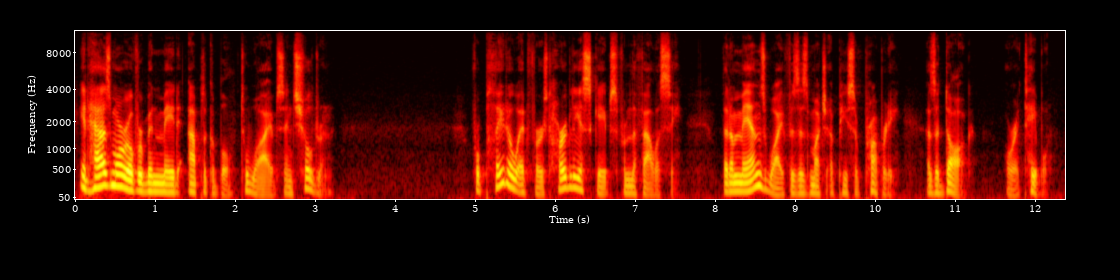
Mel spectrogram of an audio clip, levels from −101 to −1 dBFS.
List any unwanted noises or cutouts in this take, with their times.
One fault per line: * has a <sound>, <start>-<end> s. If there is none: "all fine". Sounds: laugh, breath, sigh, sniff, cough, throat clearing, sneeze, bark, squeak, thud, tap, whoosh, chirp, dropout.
all fine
